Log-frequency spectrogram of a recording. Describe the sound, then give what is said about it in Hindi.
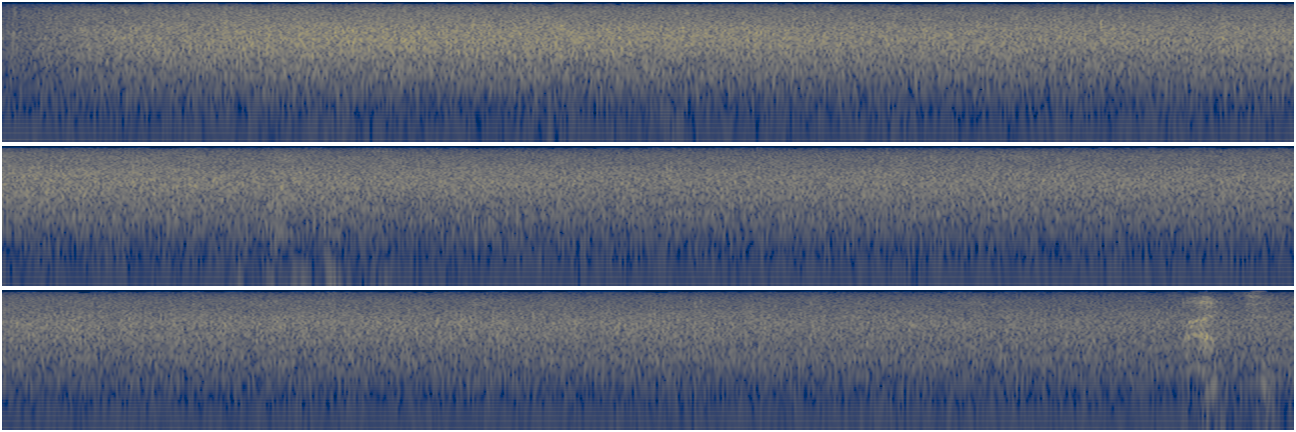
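A large audience claps steadily for over twenty seconds, a dense, even wash of hand claps that blurs into a rain-like roar with no speech on top. “बाप दादा खुश है, इसकी ताली बजाओ।”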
